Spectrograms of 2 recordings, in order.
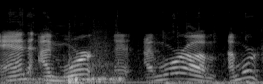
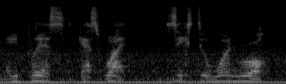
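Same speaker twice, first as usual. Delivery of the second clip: soft, hushed teasing whisper close to the mic. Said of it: "whispering in the microphone".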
